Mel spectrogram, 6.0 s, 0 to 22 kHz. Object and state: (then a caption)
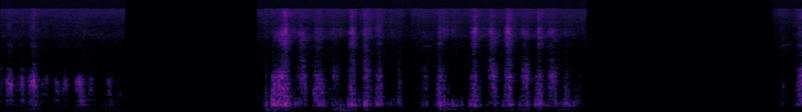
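Scratch card being scratched with a coin. A coin scratches the latex coating off a thin, flat paper £15 National Lottery 3x £1 Million Snack Stack scratch card. Bursts of quick, rasping scraping strokes are broken by silent pauses, with a short last scrape at the end.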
